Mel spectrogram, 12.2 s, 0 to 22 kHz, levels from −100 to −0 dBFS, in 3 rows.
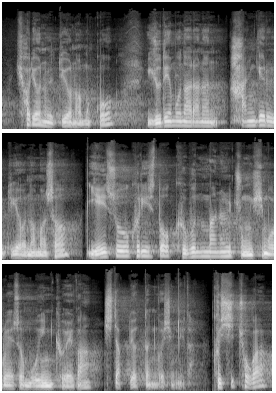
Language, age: Korean, 50-69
